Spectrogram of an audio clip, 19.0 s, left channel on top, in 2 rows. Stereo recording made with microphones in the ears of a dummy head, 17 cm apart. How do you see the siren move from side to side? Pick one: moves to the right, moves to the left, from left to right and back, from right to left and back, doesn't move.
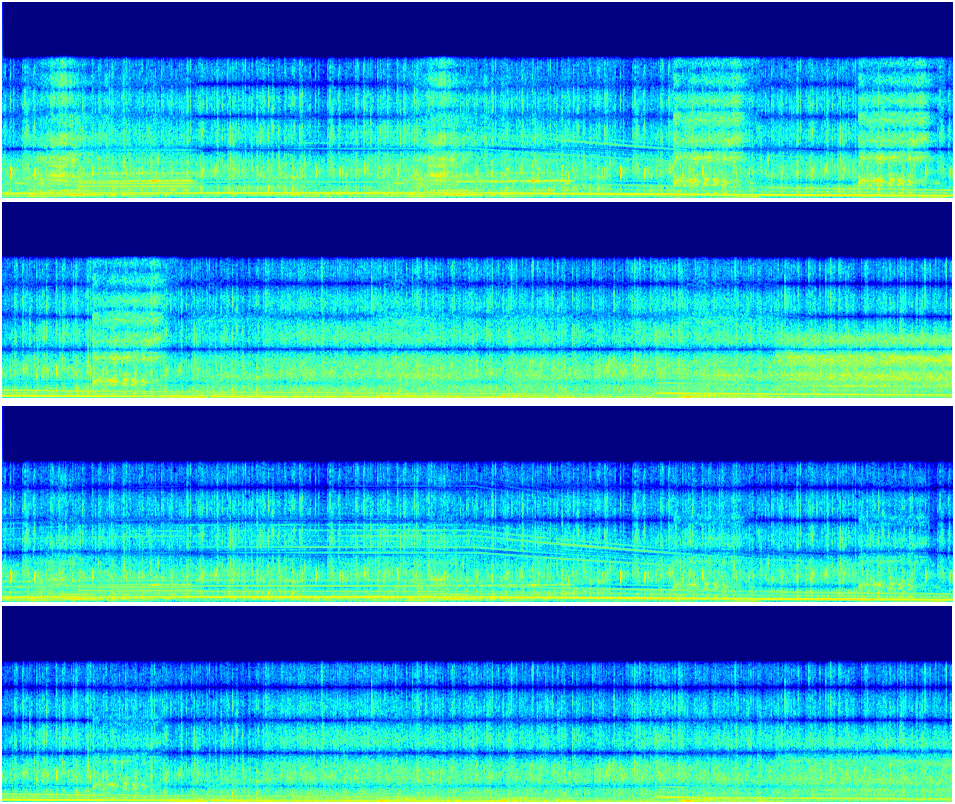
moves to the left.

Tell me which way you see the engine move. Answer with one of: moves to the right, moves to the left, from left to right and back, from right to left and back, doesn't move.
doesn't move.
